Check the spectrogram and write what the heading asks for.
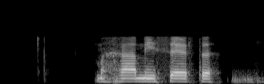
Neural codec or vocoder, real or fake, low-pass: codec, 16 kHz in and 24 kHz out, 1 kbps, XY-Tokenizer; fake; 3.6 kHz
